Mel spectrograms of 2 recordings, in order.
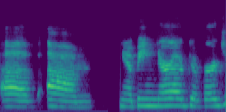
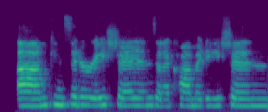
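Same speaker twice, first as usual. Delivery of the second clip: ordinary talk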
